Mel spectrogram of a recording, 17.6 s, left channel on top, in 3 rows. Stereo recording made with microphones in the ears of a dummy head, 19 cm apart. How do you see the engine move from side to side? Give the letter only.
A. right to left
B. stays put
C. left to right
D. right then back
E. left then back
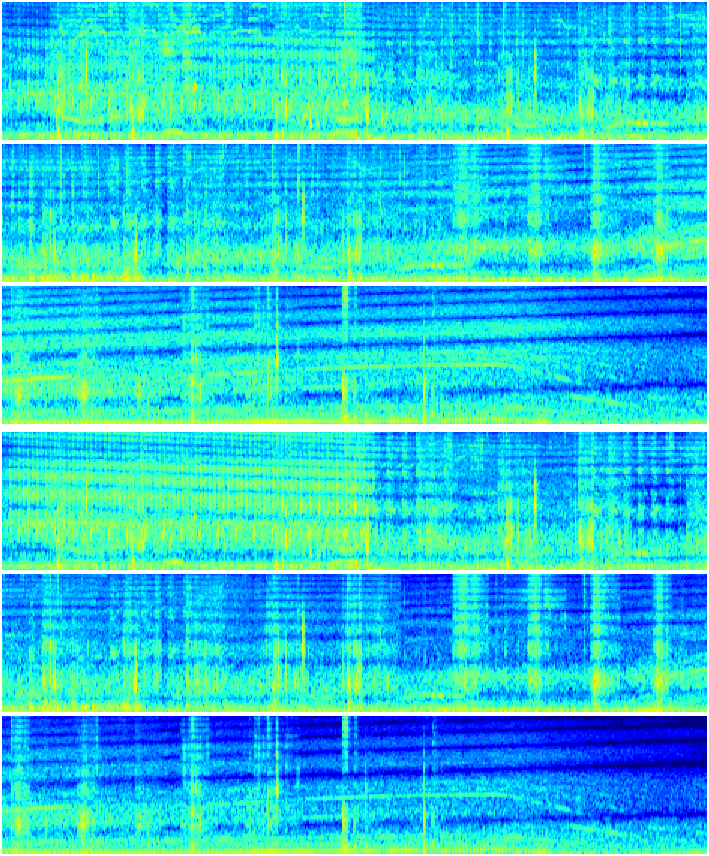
A.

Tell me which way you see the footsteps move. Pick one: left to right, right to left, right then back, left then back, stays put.
right then back.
